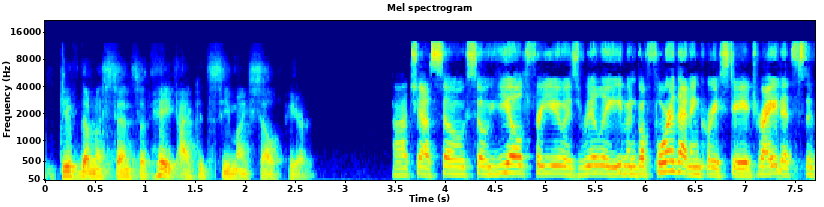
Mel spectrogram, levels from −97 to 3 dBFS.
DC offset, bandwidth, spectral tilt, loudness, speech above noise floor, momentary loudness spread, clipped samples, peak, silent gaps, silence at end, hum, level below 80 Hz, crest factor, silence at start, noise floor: under 0.1%; 12.5 kHz; -3.5 dB/octave; -25 LUFS; 53 dB; 12 LU; under 0.1%; -8 dBFS; none; 0 s; none; -66 dBFS; 18 dB; 0 s; -78 dBFS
